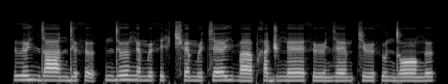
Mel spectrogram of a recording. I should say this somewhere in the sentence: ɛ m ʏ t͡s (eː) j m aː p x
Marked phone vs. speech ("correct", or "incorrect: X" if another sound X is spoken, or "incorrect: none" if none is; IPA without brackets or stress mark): incorrect: ɛː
